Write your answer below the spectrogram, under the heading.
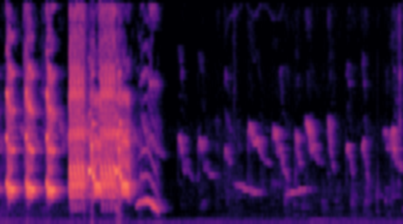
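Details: Black-winged myna singing as a training lure and tutor track, with loud harsh buzzy bursts, then a downslurred whistle and a string of soft high thin whistles.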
